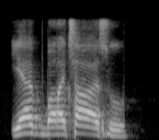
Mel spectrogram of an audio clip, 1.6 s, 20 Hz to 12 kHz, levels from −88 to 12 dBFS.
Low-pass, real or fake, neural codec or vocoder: 7.2 kHz; fake; codec, 16 kHz, 1 kbps, X-Codec, HuBERT features, trained on balanced general audio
